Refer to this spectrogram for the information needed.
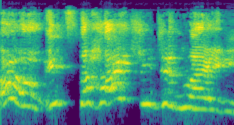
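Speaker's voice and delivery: high, drawn-out yell, calling out. Retelling how a friend yelled out at a returning lady: imitating someone yelling. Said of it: "Trev yells out".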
